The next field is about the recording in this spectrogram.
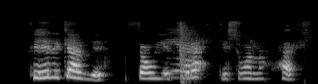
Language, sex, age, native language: Icelandic, female, 15, Icelandic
